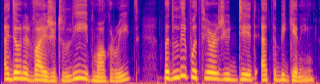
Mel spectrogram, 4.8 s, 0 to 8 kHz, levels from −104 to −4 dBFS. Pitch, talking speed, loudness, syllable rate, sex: 175 Hz, 215 wpm, -19 LUFS, 5.9 syllables/s, female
